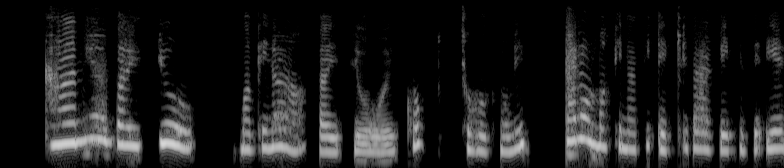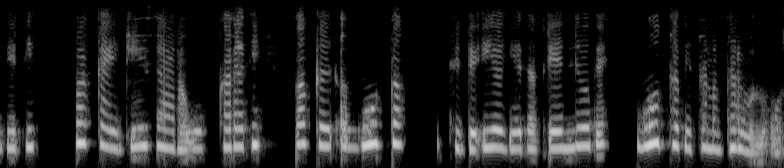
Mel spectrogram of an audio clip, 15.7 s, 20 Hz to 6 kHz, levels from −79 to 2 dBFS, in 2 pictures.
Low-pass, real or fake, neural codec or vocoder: 5.4 kHz; fake; codec, 44.1 kHz, 1.7 kbps, Pupu-Codec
